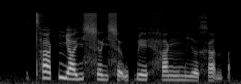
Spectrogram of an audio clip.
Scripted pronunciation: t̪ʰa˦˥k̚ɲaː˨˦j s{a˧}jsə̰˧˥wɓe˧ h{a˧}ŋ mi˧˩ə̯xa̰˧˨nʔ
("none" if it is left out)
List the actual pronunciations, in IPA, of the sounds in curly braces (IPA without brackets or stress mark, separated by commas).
ə˧, a˧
